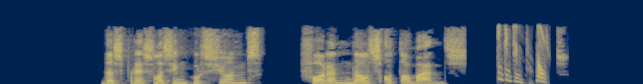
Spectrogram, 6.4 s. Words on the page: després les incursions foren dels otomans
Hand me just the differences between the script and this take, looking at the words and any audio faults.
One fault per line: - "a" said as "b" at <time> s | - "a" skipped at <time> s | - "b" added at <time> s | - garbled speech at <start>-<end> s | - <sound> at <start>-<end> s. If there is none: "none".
- chirp at 5.0-5.5 s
